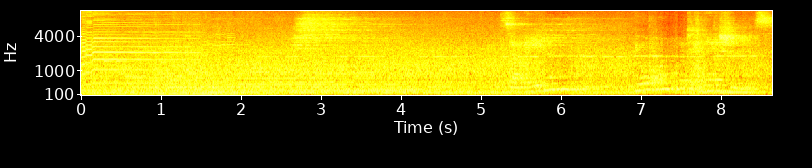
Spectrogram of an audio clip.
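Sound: train departing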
